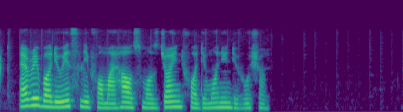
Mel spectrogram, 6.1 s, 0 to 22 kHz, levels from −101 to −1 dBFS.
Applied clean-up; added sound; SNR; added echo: none; none; none; none.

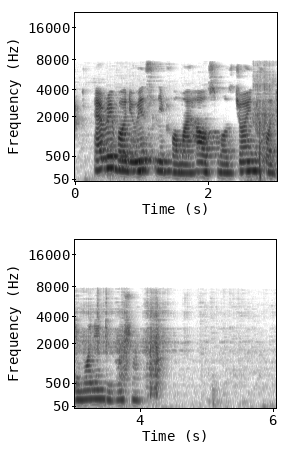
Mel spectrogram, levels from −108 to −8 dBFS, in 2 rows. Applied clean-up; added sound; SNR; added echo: classical method WPE with log-MMSE.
